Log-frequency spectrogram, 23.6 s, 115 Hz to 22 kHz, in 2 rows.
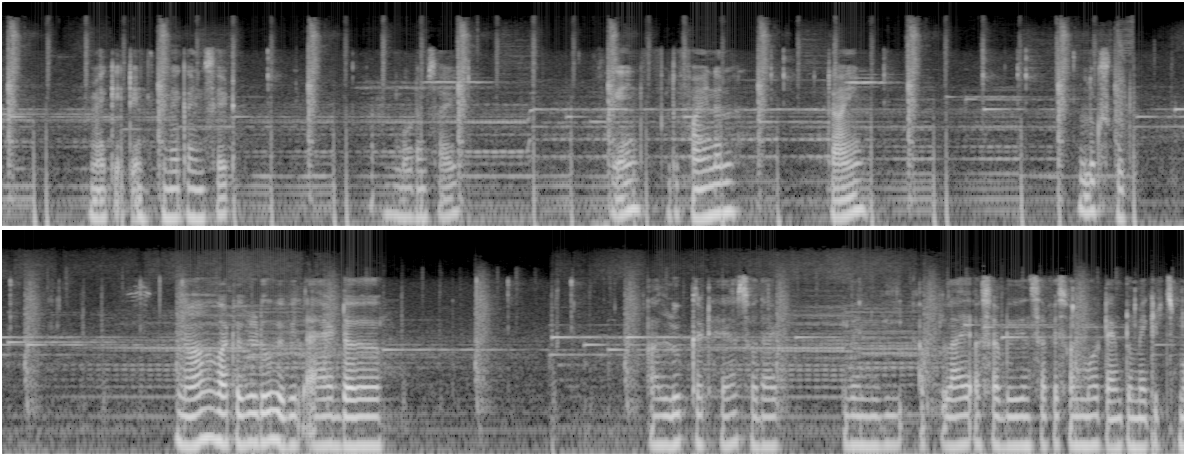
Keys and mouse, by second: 0.1 click, 1.3-2.9 drag, 8.0 click, 9.1-10.1 drag, 10.4 click, 11.0-12.2 middle drag, 13.5 middle click, 17.2 middle click, 19.4 ctrl+r.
